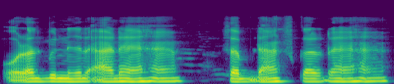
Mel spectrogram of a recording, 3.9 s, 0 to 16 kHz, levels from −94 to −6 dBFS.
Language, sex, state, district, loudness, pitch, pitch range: Hindi, male, Bihar, Patna, -16 LUFS, 130 Hz, 125-135 Hz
